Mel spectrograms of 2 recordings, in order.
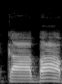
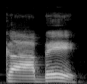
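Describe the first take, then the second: First: The word ends with an 'a' vowel. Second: The word ends with an 'e' vowel. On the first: This is how it is said in Urdu. "जैसे काबा बोलते हैं उर्दू में" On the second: This is how it is said in Persian. "लेकिन फारसी में उसको हे पढ़ते हैं"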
